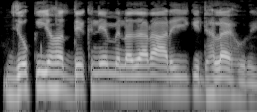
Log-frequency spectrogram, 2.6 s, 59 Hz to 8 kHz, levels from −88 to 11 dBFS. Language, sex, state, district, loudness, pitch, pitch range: Hindi, male, Bihar, Saharsa, -16 LUFS, 150 Hz, 135-160 Hz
